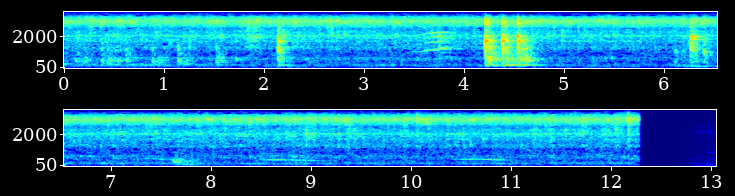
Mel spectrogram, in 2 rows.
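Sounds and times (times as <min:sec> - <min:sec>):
food sizzling in hot oil: 0:00.0 - 0:12.3.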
